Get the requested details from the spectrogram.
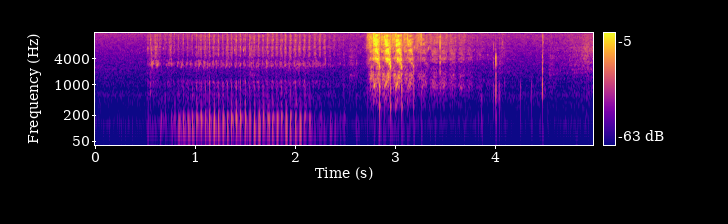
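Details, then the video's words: A dog snores deeply, a low vibrating rumble of fast regular pulses for over a second, followed by a shorter, airier rasping breath and a few soft clicks as it settles. "snoring dog"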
